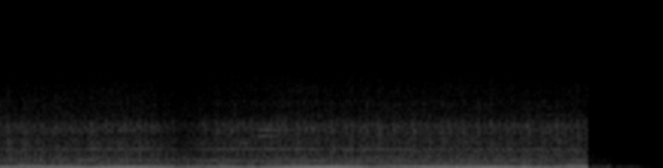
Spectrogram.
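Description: A lawn mower engine hums steadily.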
